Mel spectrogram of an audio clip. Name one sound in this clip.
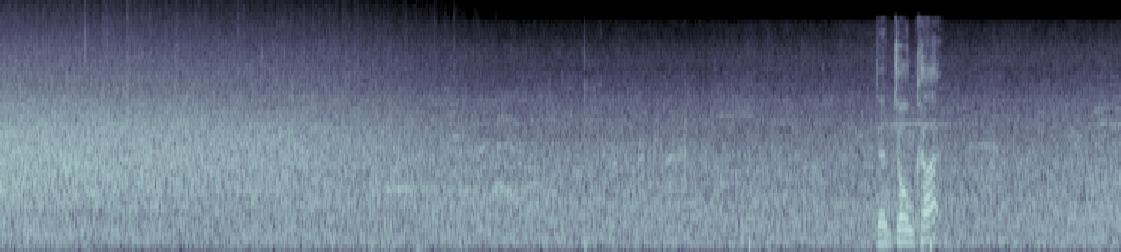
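A large stadium crowd roars steadily, slowly growing quieter.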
